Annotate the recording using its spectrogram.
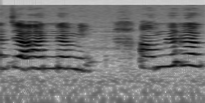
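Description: A young girl's voice in two long, wavering, sing-song cries: a staged tearful wail.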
